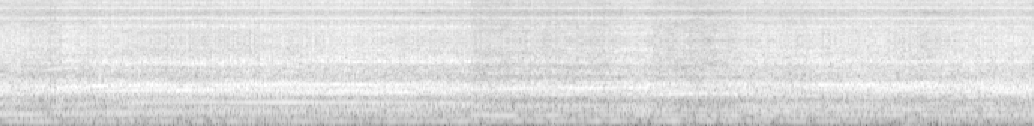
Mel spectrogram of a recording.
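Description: Demolition derby car engines running on a dirt track: a steady, loud drone that shifts a little in pitch as the cars drive.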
